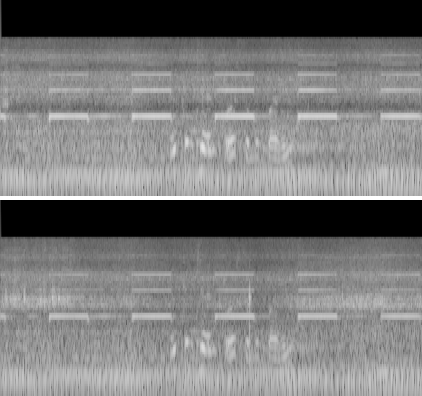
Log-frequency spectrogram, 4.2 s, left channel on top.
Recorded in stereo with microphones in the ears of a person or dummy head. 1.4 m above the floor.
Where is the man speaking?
25° left (ahead or behind).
